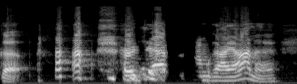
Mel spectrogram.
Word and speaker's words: Guyana: her dad was from Guyana and or Gana I'm not sure how to pronounce I think it's Guyana and her friend she said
